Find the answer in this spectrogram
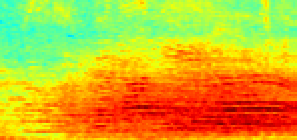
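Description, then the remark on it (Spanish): A church audience shouts together the last words of a Psalm verse read aloud, in a sustained, loud roar, the mass of voices without any single speaker standing out. “Y alguien grite lo último, todo el mundo.”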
